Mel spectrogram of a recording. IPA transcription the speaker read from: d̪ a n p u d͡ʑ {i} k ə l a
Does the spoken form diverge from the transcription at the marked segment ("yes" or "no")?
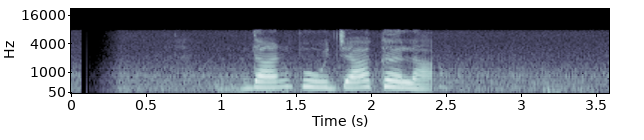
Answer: yes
